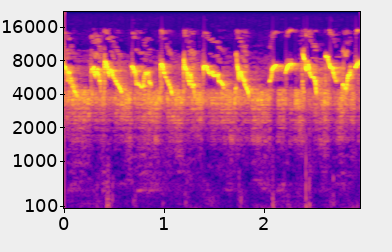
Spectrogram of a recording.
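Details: Rolling 'roll durasi' song of an Oriental white-eye, meant for tutoring new birds: dense, very high, bright twitters with looping up-and-down slurs, delivered nonstop, soft tapping clicks below.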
